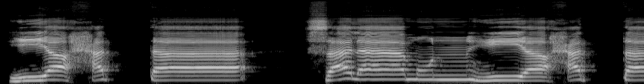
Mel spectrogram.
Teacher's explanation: یہاں پر جو پہلی ہا ہے یہ پورا ادا ہوگی، اور جو دوسری ہا ہے یہ باریک ادا ہوگی۔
